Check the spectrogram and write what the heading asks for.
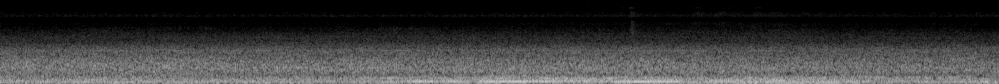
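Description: Road traffic noise: a steady rush, with a low engine hum swelling louder for several seconds in the middle as a vehicle passes.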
